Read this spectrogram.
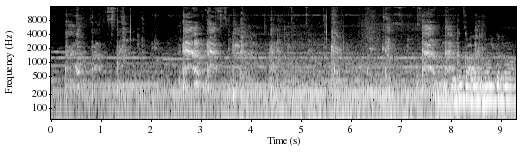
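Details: Acted group coughing in a TV drama scene, from black smoke of a ritual fire: short, harsh bursts from several adults over dramatic background music; cough from smoke inhalation.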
